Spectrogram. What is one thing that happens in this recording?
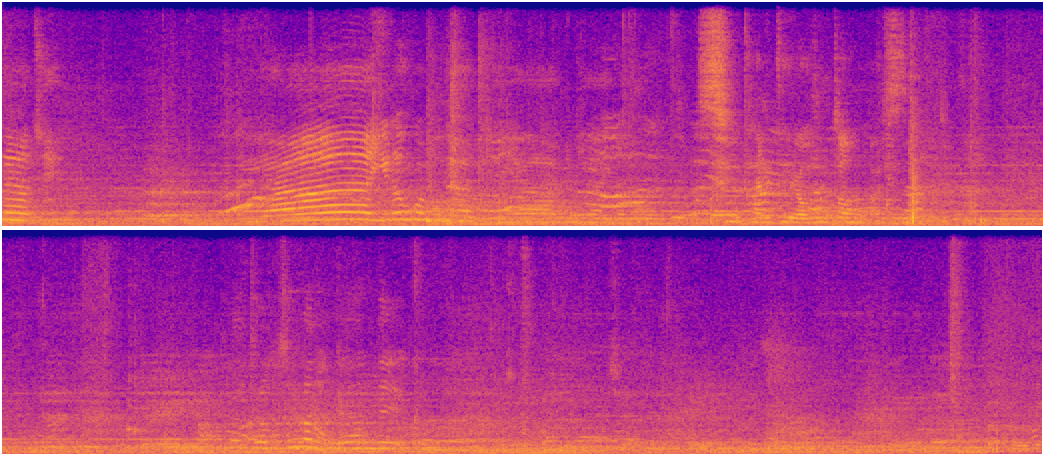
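Young women chat and laugh close by.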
